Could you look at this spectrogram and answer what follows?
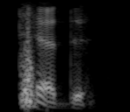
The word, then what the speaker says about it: Ted: My last name is Keyes, K-E-Y-E-S. My first name is Ted, T-E-D.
